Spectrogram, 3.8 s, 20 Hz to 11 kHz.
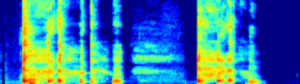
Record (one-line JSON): {"cough_length": "3.8 s", "cough_amplitude": 32768, "cough_signal_mean_std_ratio": 0.33, "survey_phase": "beta (2021-08-13 to 2022-03-07)", "age": "18-44", "gender": "Female", "wearing_mask": "No", "symptom_none": true, "smoker_status": "Never smoked", "respiratory_condition_asthma": false, "respiratory_condition_other": false, "recruitment_source": "REACT", "submission_delay": "2 days", "covid_test_result": "Negative", "covid_test_method": "RT-qPCR"}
